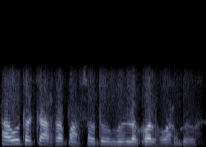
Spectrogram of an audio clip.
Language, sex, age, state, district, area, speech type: Hindi, male, 45-60, Bihar, Madhepura, rural, conversation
